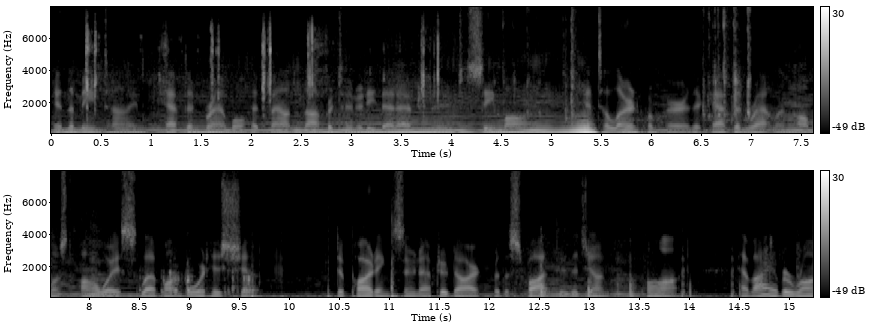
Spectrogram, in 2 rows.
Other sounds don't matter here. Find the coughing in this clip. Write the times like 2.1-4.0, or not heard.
not heard.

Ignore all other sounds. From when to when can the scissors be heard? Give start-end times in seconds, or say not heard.
8.5-9.8.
